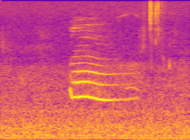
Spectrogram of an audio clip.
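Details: A pet cat meows back when called: one clear, falling meow of just under a second with strong overtones, over a steady low background rumble.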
